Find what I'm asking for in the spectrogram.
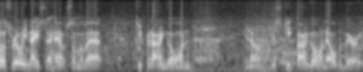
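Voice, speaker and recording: Light noise sits behind a man talking at a fairly quick pace. The sound is dry, with no echo. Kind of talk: interview answer, storytelling. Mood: warm, nostalgic. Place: market.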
